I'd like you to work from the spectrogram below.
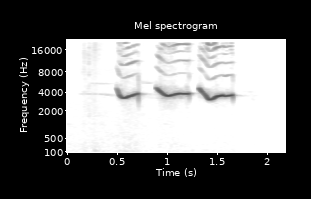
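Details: Laughingthrush singing in the fast 'hót kích nhanh' style: three loud, clear whistled notes, each sliding down and then holding level, delivered in quick succession with short gaps, on a silent background.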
